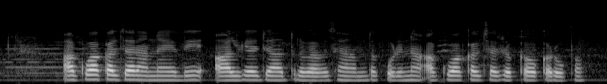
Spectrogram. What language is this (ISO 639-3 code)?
tel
